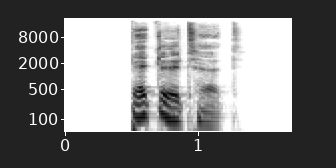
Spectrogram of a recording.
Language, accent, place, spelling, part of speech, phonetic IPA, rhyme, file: German, Germany, Berlin, betteltet, verb, [ˈbɛtl̩tət], -ɛtl̩tət, De-betteltet.ogg
- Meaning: inflection of betteln: 1. second-person plural preterite 2. second-person plural subjunctive II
